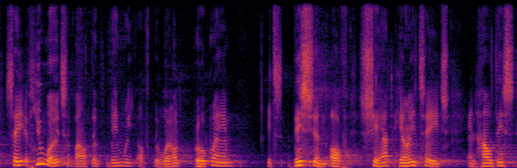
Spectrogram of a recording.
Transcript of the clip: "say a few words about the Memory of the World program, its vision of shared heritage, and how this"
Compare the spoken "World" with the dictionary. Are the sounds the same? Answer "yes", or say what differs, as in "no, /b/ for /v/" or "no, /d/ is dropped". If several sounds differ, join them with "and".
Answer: yes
